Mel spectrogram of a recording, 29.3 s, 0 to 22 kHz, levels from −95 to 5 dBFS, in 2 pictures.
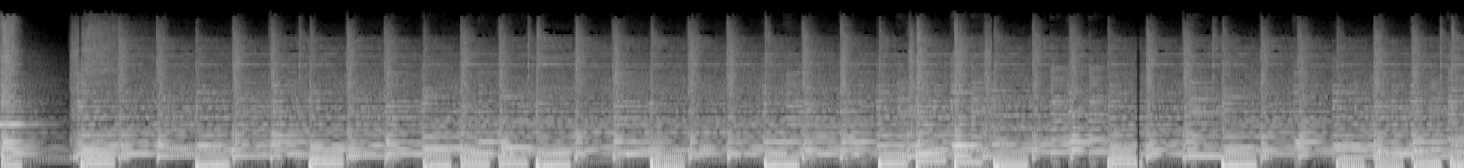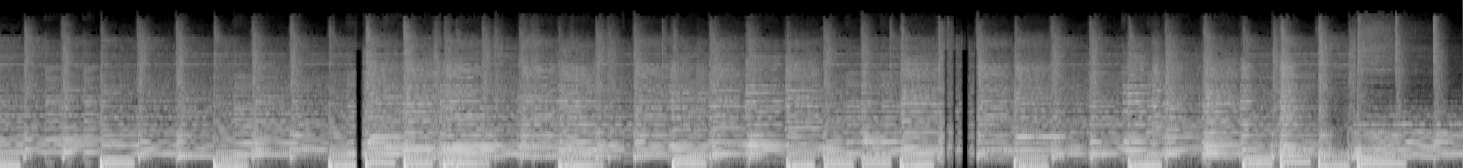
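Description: AAC frame loss with muting at 11.36 s and again at 18.19 s: the decoder zeroed the spectrum of missing frames. The overlapping windows fade the sound out and back in, leaving soft-edged holes. The first lasts about 43 ms, which fits a single lost frame. The second runs about 85 ms, consistent with two.

Doubled audio track from 19.04 to 20.88 s: a full-band copy trails the original by roughly a tenth of a second at about 5 dB lower. It is likely a second, slower capture path mixed in. It has no decay or room colour, and it starts and stops abruptly.

AAC frame loss with muting again from 24.07 to 24.43 s: about 213 ms of sound drops out, scattered over about 340 ms as several short fading gaps. The longest gap is roughly a tenth of a second, which suggests a burst of lost frames.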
